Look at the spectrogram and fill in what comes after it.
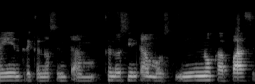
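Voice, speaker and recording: A woman speaks at a medium pitch. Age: 20s. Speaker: psychology graduate. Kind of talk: interview.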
